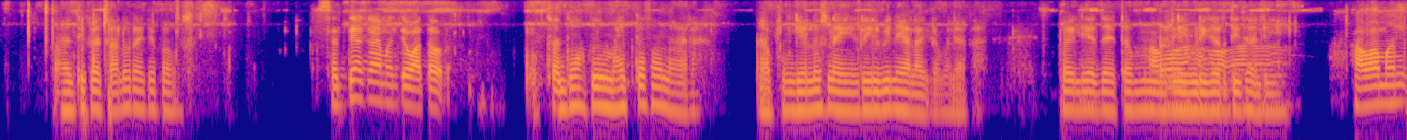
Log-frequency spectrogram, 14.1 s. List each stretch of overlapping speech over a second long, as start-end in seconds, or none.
11.5-12.8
